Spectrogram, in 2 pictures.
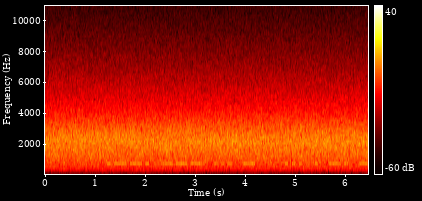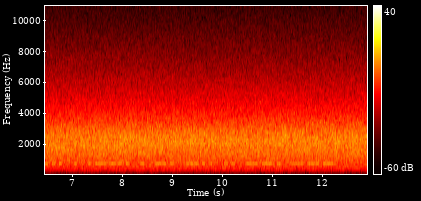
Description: Morse code, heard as a keyed tone, hand-sent with a straight key, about 17 wpm, 750 Hz, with heavy radio static. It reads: POST SENDEPENDIGO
